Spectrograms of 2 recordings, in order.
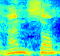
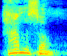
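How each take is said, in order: First: The first part sounds like 'hand'. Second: The first part sounds like 'ham'.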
